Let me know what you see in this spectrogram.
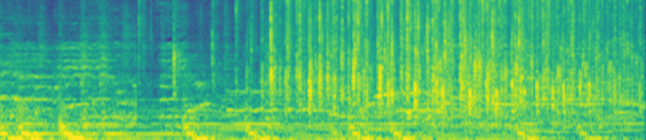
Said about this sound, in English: As the credits rolled, the Southeast kids gave the movie a few courtesy claps.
